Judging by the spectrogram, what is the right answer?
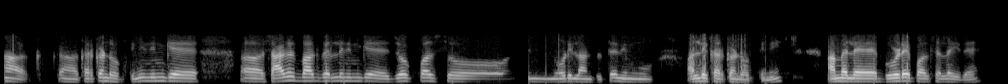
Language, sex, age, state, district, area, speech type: Kannada, male, 18-30, Karnataka, Shimoga, rural, conversation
